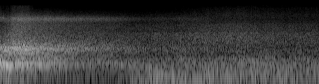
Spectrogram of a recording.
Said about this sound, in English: Yep, that's the successful launch of the seventh test flight for Blue Origin's new Shepard vehicle. The reusable rocket is designed to take tourists to space and back.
